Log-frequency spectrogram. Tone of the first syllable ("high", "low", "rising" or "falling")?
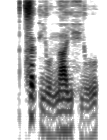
high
